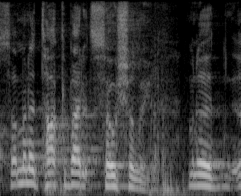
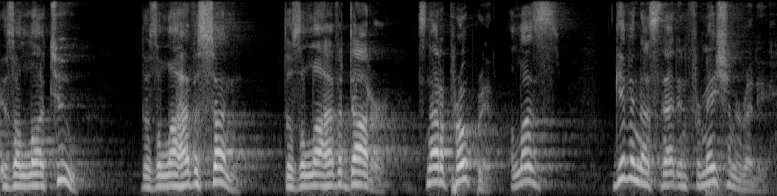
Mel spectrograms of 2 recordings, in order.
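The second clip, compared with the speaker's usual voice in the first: louder, higher emphatic preaching; 3 semitones higher, 4 dB louder than usual. Acted. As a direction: drive the point home. Preaching at rising force.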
